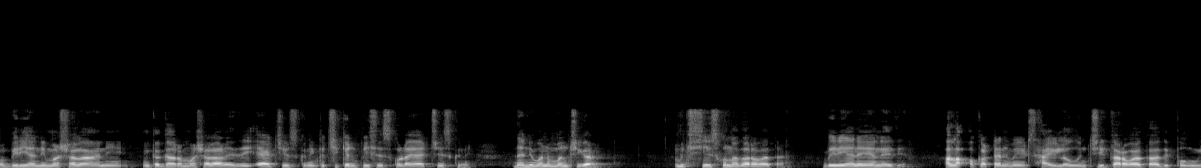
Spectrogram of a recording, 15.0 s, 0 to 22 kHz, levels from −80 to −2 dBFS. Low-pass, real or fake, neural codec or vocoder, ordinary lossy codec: none; fake; codec, 16 kHz, 2 kbps, X-Codec, WavLM features, trained on Multilingual LibriSpeech; none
